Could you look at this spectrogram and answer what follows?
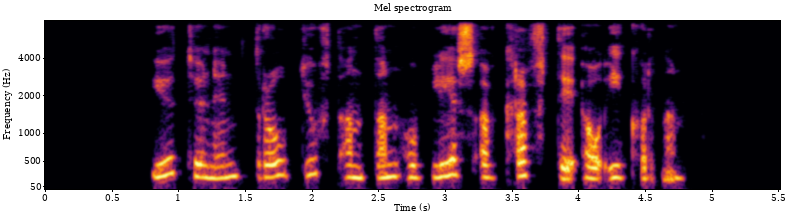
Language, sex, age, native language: Icelandic, female, 40-49, Icelandic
